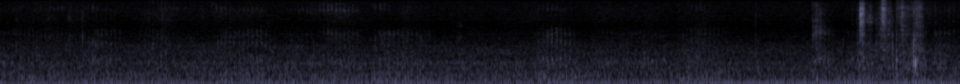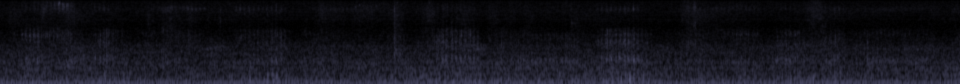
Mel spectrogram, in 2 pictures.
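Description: Domestic cat purring steadily close up while being stroked, with a brief cluster of sharp clicks a little before halfway through.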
